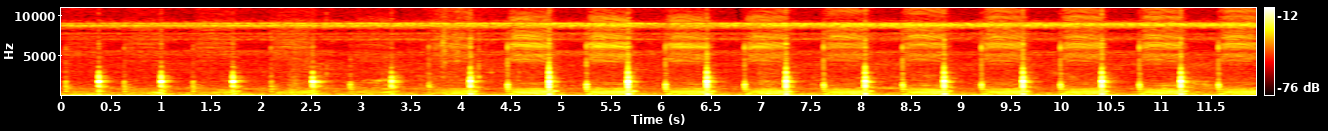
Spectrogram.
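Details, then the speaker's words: Tubeless hands-free Boboduck electric breast pump at suction level 9 in massage mode: quiet, regular clicking cycles, about 76 a minute, each with a brief rising whir; described as very low noise, barely audible. "Okay, this is the pump in its suction level 9 of its massage mode. Okay, I think my camera is probably picking that up. It's barely anything. If you're talking over it, you wouldn't actually hear it that much."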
